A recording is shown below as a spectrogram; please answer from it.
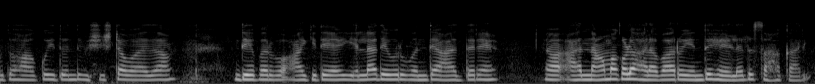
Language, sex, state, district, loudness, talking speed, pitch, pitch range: Kannada, female, Karnataka, Raichur, -28 LUFS, 125 wpm, 215 Hz, 210-225 Hz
